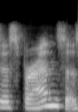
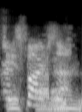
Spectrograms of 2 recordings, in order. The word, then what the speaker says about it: Esparza: Work's been fun, and then gonna start a new project with James Esperanza soon. Ooh, Nice. Esparza. I said his name wrong.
